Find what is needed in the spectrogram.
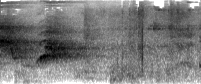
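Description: A girl's frightened scream breaking off with a falling pitch at the start, then a shorter hoarse cry about half a second in, followed by quieter shuffling and a single click.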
